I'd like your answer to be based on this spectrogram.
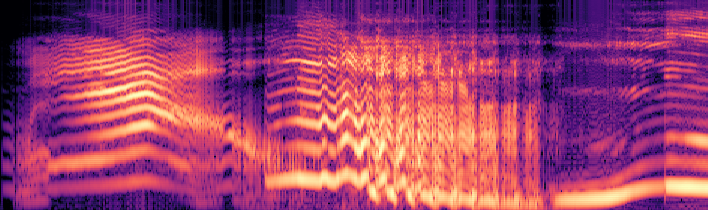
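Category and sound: animal, horse neighing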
